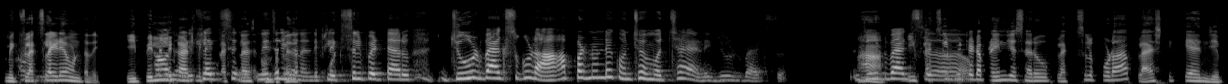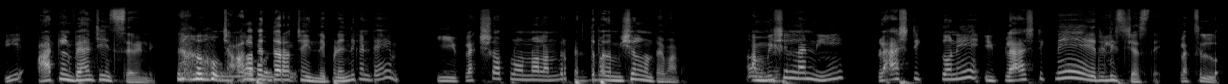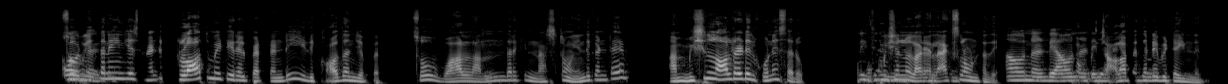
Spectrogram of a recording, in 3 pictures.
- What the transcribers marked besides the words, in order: unintelligible speech; in English: "జూడ్ బ్యాగ్స్"; in English: "జ్యూడ్ బ్యాగ్స్. జూట్ బ్యాగ్స్"; in English: "ప్లాస్టికే"; in English: "బాన్"; giggle; laughing while speaking: "అమ్మో! ఓకె"; in English: "ఫ్లెక్స్ షాప్‌లో"; in English: "ప్లాస్టిక్‌నె రిలీజ్"; in English: "ఫ్లెక్స్‌లో. సో"; in English: "క్లాత్ మెటీరియల్"; in English: "సో"; in English: "ఆల్రెడీ"; in English: "మిషన్‌లో"; in English: "ల్యాక్స్‌లో"; in English: "సో"; in English: "ల్యాక్స్‌లో"; in English: "డెబిట్"
- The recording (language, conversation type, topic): Telugu, podcast, ప్లాస్టిక్ తగ్గించడానికి రోజువారీ ఎలాంటి మార్పులు చేయవచ్చు?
